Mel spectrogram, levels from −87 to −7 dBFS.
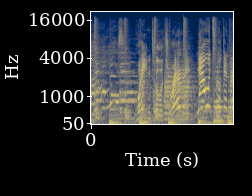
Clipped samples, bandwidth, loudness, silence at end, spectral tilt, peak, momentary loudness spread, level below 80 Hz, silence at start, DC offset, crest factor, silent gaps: under 0.1%; 18.5 kHz; -18 LUFS; 0 s; -3.5 dB/octave; 0 dBFS; 10 LU; -30 dBFS; 0 s; under 0.1%; 18 dB; none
